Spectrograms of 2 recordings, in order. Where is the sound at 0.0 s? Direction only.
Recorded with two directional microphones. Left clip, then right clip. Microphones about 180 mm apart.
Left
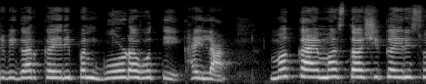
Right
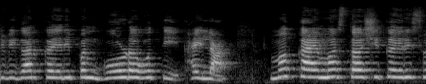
25° left (ahead or behind).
